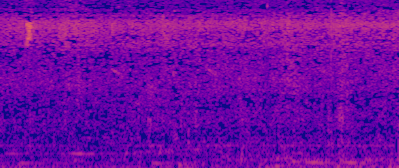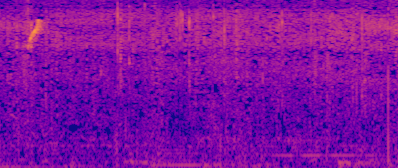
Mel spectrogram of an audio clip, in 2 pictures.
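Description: Two short, high, rising chirps from a small bird: a faint one just after the start and a louder one about four seconds in, over a steady high hiss of outdoor ambience.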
